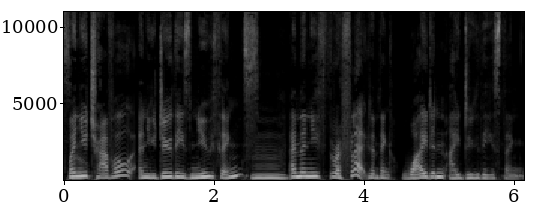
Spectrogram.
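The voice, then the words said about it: London accent. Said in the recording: “you can tell I've got a European, mine's a London accent”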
